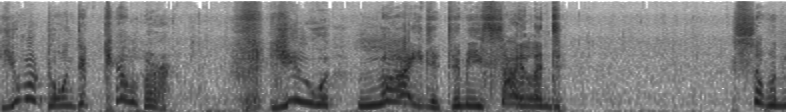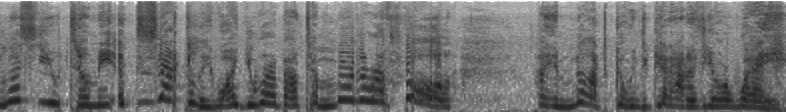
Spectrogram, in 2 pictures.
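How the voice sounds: Putting on a character voice, a man speaks at a fairly slow pace with an extremely high pitch, a slightly husky edge, and big pitch swings.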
